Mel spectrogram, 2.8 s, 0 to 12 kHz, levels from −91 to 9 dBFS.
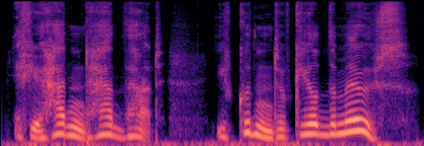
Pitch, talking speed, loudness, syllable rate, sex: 160 Hz, 235 wpm, -18 LUFS, 5.9 syllables/s, male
